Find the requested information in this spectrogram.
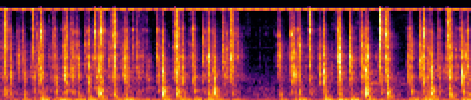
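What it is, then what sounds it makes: Mechanical computer keyboard being typed on. Fingertips with short dark-painted nails type continuously in rapid key taps on an Apple Extended Keyboard II, a full-size keyboard with beige ABS plastic keycaps on a hollow plastic case with mechanical switches. Dense, bright clicky clacks with a low thump under each stroke run throughout, easing into a brief lull past the midpoint before the typing picks back up.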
